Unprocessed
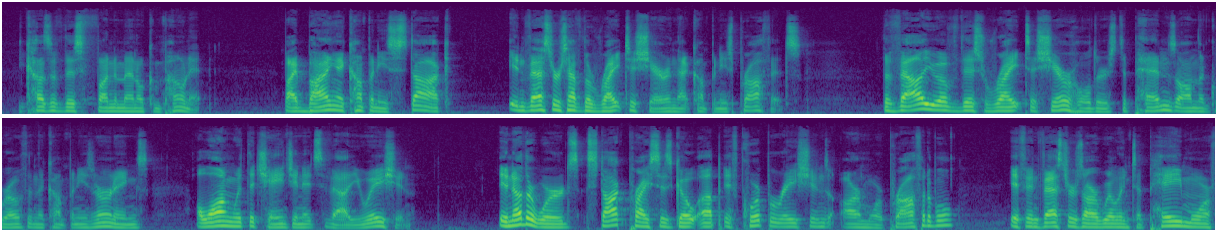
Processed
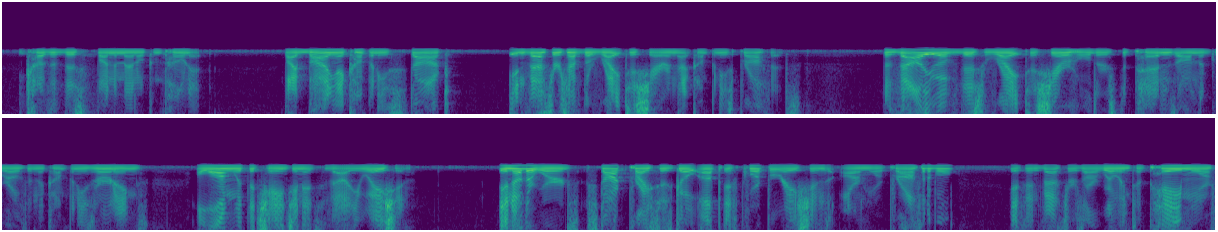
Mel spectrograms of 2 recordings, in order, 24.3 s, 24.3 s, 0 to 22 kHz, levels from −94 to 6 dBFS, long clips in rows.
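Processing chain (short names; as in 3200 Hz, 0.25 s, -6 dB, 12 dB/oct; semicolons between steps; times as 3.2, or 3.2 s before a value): bell 820 Hz -13 dB 2.5 oct; 21.61–23.16 compressor 1.5:1, threshold -42 dBFS, peak gain reduction 8 dB; inverted band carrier 3600 Hz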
